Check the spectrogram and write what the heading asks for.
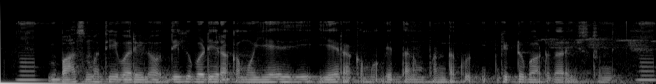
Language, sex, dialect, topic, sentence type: Telugu, male, Southern, agriculture, question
